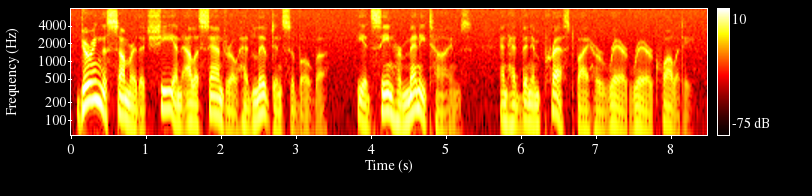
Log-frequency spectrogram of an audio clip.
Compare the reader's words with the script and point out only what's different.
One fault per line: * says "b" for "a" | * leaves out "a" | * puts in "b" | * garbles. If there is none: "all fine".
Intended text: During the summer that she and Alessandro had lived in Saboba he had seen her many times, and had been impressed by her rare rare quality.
all fine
